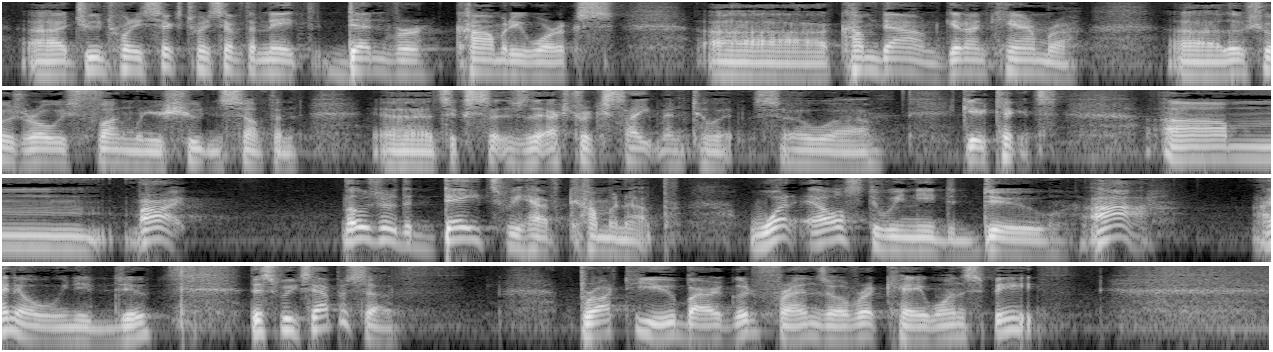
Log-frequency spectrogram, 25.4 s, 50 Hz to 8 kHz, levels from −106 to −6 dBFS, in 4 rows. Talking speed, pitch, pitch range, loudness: 185 wpm, 120 Hz, 110-135 Hz, -25 LUFS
